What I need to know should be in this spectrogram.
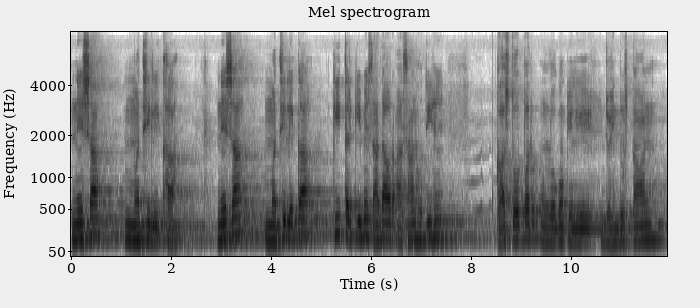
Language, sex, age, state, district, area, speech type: Urdu, male, 18-30, Uttar Pradesh, Siddharthnagar, rural, spontaneous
